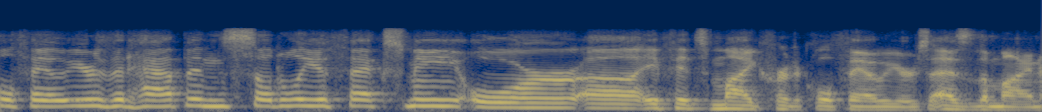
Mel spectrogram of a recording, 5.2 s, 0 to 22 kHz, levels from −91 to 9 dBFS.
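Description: No faults detected; the speech sits on an AMR wideband (HD Voice) path, with nothing above 7.5 kHz and coding texture consistent with one of the codec's upper bitrates.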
